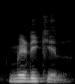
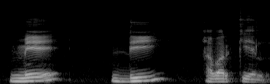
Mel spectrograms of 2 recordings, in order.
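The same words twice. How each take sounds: First: Said in the usual way. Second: "মে", "ডি", "কেল" as three separate drawn-out syllables. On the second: Shown as a demonstration. Teacher counts three syllables for students, "মে", "ডি", "কেল" said separately. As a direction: break it apart: "মে" ... "ডি" ... "কেল". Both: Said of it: "তিনটা syllable".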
